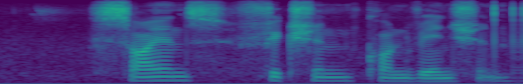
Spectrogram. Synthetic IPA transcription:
sajə̃nsfɪkʃə̃nkʰɔ̃nvɛ̃nʃə̰̃n

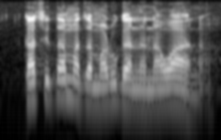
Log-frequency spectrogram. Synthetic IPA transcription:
kʰat͡sʰit̪ʼamad͡zamaɺuɡananawaːna̰

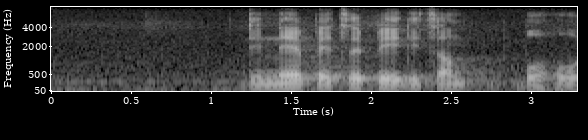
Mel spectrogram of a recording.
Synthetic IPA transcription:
dinɛpʼɛt͡sʼepʼedit͡sʼabʊhʊː

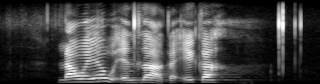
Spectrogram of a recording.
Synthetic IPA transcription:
lawajawuʔɛnd͡ɮakʼaʔɛːka

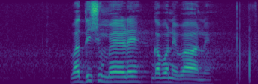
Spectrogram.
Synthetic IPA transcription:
βad̪iʃumɛɺɛŋɡaβɔnɛβaːnɛ

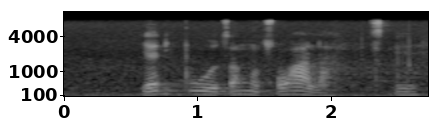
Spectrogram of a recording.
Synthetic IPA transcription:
jadipʼuɔt͡sʼamʊt͡sʼwala | t͡sʼɪ

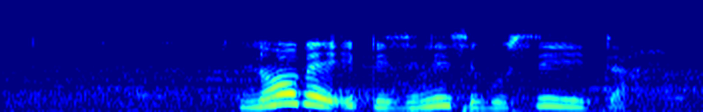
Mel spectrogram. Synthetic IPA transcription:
nɔɓɛʔib̥ʱizinisik̬usiːd̥ʼʱa̰

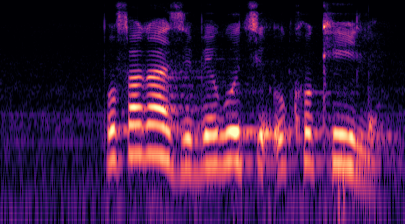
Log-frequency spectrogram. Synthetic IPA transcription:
ɓufak̬aziɓek̬utʰiʔukʰokʰiːlɛ

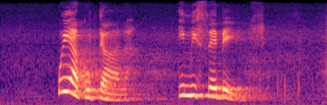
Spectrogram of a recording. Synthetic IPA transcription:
ujak̬ʼud̥ʱalaimisɛɓeːnd͡zʱi

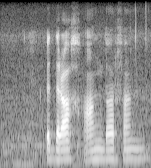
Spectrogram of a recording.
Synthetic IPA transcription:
b̥ədrɐχɦɐ̰ŋdɑːrfɐn

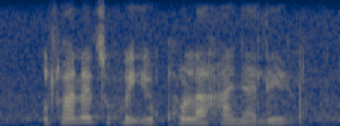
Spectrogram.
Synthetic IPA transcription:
ʊt͡sʰwanet͡sɪχʊʔiq͡χʰʊlaχaɲalɪ

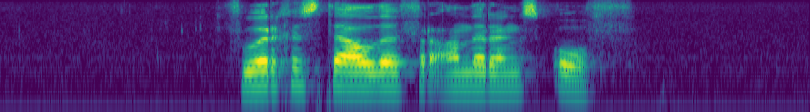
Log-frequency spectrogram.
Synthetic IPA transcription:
fuərχəstælˠdəfəɾɐndəɾəŋsɔf

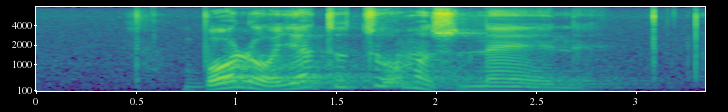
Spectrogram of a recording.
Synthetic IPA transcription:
bɔlɔjatʰutʰumaʂinɛːnɛ

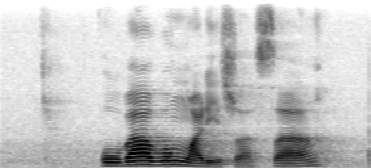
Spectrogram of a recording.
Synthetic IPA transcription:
uβaβɔŋwaɺiswasa

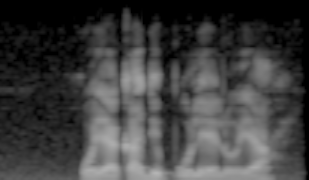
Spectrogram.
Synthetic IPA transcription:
ɣʊjakʼadipʼʊlɛlɔja

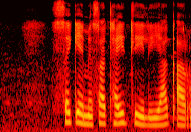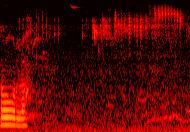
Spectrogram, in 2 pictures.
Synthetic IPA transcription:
sɪkʼemɛsatʰait͡ɬʼelɪjakʼarʊːlɔ

